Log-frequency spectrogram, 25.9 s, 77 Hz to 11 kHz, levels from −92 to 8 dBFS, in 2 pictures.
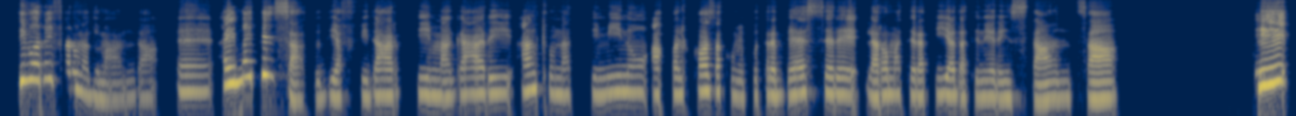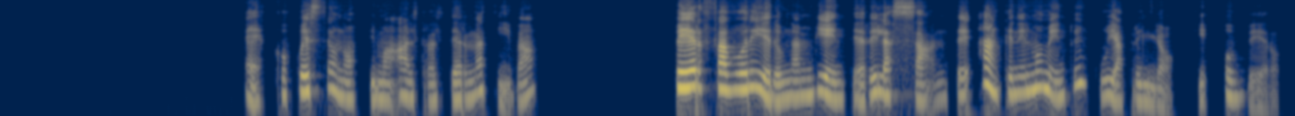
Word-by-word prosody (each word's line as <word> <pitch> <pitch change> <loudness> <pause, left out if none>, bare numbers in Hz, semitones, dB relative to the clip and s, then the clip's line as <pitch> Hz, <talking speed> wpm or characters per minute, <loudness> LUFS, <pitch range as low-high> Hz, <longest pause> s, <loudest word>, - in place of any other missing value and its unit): Ti 350 - +6
vorrei 370 +1 +1
fare 255 -7 -6
una 225 -6 -6
domanda, 170 0 -15 0.2
ehm, 220 0 -8
hai 300 +2 +8
mai 405 +5 +3
pensato 440 - +2
di 180 +2 -10
affidarti 190 +3 -7
magari 200 +3 -5
anche 225 +1 -2
un 200 -1 -8
attimino, 210 +3 -9
a 195 0 -4
qualcosa 220 +2 -3
come 185 -4 -14
potrebbe 185 +1 -6
essere 200 -3 -5
l'aromaterapia 190 0 -4
da - - -6
tenere 175 0 -9
in 170 0 -7
stanza? 170 0 -2 1.4
E 300 +6 +11 2.6
Ecco, 190 -1 -12
questa 220 +2 -1
è - - -3
un'ottima 165 -4 -9
altra 170 -4 -9
alternativa 165 +8 -10 1.4
per 260 +1 +11
favorire 240 -7 +4
un 165 +3 -6
ambiente 175 -5 -4
rilassante, 170 -5 -5
anche 235 - +1
nel 210 +2 -5
momento 240 -4 -3
in 315 - -2
cui 180 0 -8
apri 150 +1 -10
gli 135 -3 -12
occhi. 125 +5 -18 0.2
Ovvero, 175 0 -14
190 Hz, 105 wpm, -23 LUFS, 170-220 Hz, 2.6 s, E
